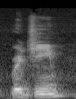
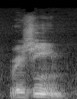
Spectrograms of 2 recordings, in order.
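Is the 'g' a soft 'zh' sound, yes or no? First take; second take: no; yes. First: The 'g' is not a soft 'zh' sound. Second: The 'g' is a soft 'zh' sound. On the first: The speaker calls it wrong. "I've heard this pronounced many ways" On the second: The speaker calls it right. "when in fact it's a soft sound as regime"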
